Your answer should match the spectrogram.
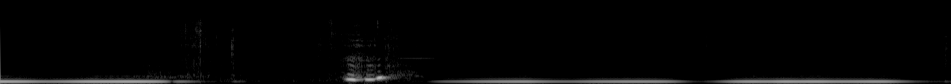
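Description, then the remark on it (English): A steady, low humming tone plays during a hearing test, cuts out, then returns in long sustained stretches separated by short silences, with a brief rustling noise during one pause. “Thank you for telling me when the humming stops.”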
